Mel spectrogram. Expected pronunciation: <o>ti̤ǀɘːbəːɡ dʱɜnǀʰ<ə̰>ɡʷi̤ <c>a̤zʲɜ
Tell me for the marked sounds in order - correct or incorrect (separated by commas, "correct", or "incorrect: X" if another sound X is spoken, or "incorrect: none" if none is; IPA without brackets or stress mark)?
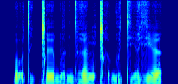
incorrect: o̰, correct, incorrect: tʲ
